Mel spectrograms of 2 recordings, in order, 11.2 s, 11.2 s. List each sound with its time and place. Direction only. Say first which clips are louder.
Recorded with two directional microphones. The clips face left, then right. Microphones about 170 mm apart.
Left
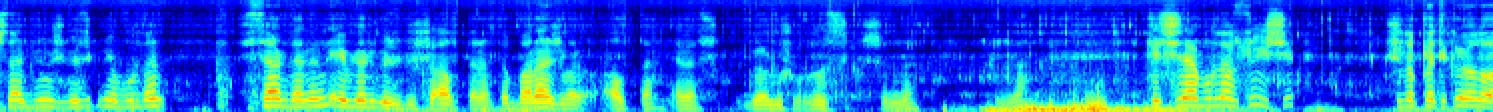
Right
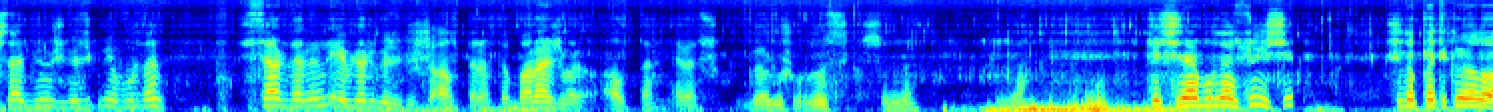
0.3 s speech: left 8 dB; 30° left (ahead or behind)
5.6 s speech: left 5 dB; 10° left (ahead or behind)
6.1 s speech: even; centre (ahead or behind)
7.7 s a sound: even; 50° left (ahead or behind)
8.6 s speech: right 6 dB; 35° right (ahead or behind); by 9.6 s 50° right (ahead or behind)
10.4 s speech: right 6 dB; 35° right (ahead or behind)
